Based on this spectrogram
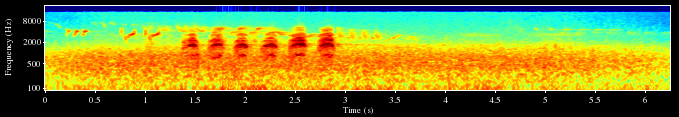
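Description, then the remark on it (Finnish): A gyrfalcon gives a quick run of about six harsh, raspy calls, clear, then falls silent while a steady outdoor hiss carries on to the end. “Ja tunturihaukan äänen siivittämänä kerrotaan”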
